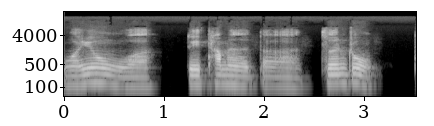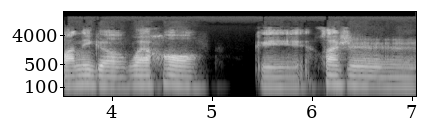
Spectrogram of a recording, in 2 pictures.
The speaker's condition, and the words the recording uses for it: Stuttering. 然后我又通过好几年的时间将它就是不再那么结巴，后面就是说话就是有点含糊不清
